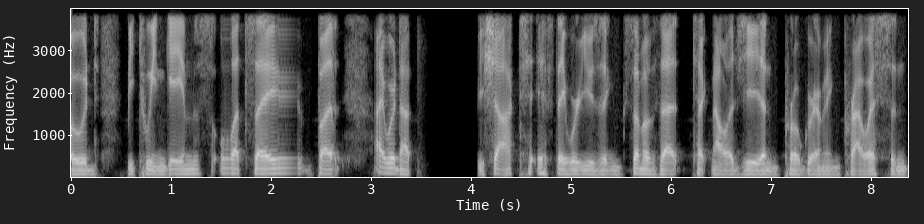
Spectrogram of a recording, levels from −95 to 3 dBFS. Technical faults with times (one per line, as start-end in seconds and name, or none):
1.52-1.61 short stall from a late packet
2.04-2.08 short stall from a late packet
2.08-2.28 call audio freeze
2.60-2.65 short stall from a late packet
3.47-4.08 call audio freeze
